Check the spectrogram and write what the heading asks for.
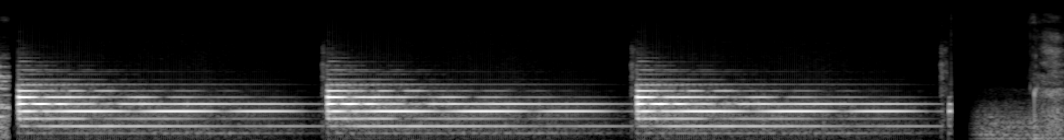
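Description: A bell tolling, struck three times about three seconds apart, each stroke ringing on with a wavering hum as it dies away. It is a mourning toll that leads straight into the reading of death notices.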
